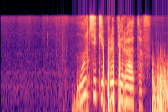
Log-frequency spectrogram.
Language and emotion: Russian, neutral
